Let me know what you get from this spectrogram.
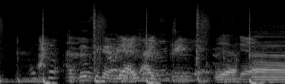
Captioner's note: laughing; singing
